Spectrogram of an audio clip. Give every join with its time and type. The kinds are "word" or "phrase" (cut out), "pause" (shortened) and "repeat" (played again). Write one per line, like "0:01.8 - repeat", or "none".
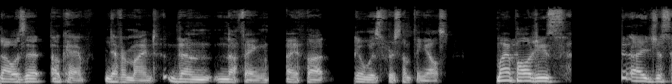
none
